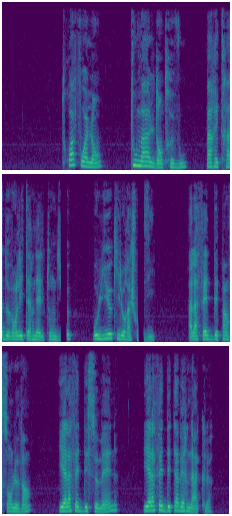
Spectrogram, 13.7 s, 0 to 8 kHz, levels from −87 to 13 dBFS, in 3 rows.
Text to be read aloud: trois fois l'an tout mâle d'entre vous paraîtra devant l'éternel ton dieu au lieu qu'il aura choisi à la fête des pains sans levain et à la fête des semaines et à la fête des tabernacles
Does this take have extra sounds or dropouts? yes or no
yes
